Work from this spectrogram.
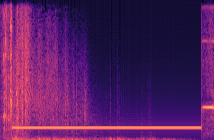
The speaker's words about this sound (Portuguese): Ah, é aqui, ó. O alarme.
